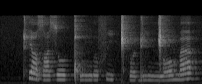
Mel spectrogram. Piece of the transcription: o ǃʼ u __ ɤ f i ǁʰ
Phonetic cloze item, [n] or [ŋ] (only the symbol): ŋ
